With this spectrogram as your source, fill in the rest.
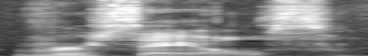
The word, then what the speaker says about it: Versailles: Township Shopping Center, which shares its name with the French city Versailles, but in Pittsburghese, we pronounce it Versailles.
